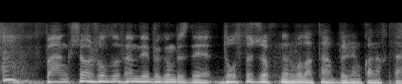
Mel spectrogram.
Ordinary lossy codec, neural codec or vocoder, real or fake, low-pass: none; codec, 24 kHz, 0.9 kbps, DualCodec; fake; 7.2 kHz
